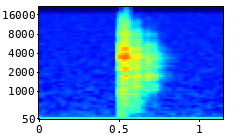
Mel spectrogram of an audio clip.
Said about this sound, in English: So I'm going to roll some dice here so that we can make some predictions, and then we'll go over all of our previous predictions and see where we stand.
